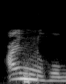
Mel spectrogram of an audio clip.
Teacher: nun berjumpa dengan ha dibaca tidak dengung, kita kena zahirkan, maka kerana dia izhar halqi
